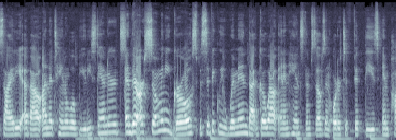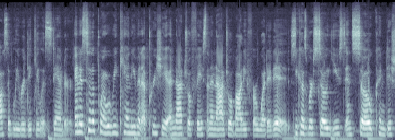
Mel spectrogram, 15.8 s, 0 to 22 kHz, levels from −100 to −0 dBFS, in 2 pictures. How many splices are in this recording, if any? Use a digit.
0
